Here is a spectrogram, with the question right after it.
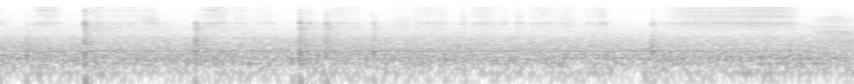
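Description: Pen or marker writing notes on a board or paper in a quiet room, a steady soft scratching with light taps at intervals, continuous and close.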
